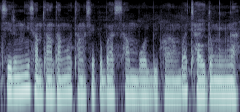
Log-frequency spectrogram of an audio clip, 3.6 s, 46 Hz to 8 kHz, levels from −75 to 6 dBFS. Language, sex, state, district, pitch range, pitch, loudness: Garo, male, Meghalaya, South Garo Hills, 100-105 Hz, 100 Hz, -16 LUFS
